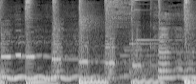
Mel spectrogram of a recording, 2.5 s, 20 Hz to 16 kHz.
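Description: Taiwanese Hokkien enka-style pop song, 1993 studio recording: a held note with a wide, even vibrato over a steady accompaniment of low bass notes about twice a second.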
